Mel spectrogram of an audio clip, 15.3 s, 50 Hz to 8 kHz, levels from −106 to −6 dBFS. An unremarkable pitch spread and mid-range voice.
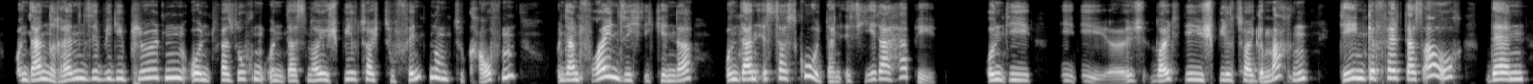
No: average, 4.5 semitones; high, 230 Hz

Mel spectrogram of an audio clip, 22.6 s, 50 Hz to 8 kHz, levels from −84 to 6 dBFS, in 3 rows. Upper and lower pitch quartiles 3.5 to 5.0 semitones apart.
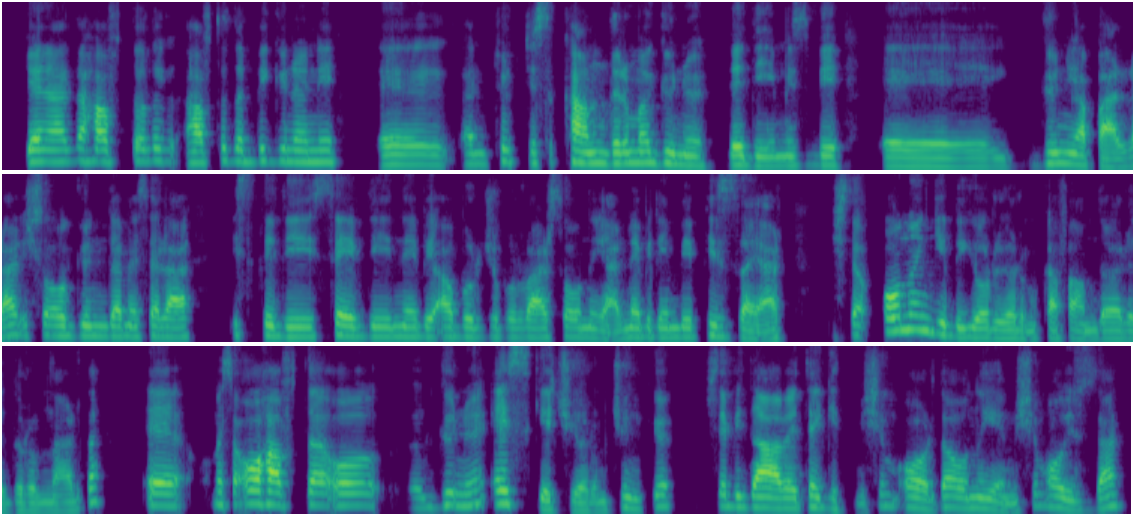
Yes: average, 4.7 semitones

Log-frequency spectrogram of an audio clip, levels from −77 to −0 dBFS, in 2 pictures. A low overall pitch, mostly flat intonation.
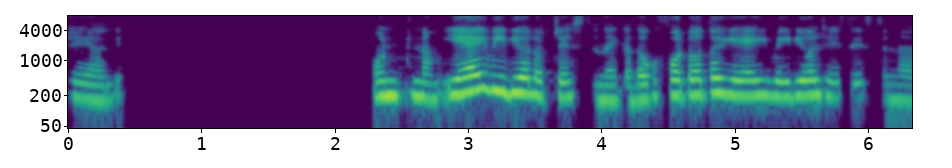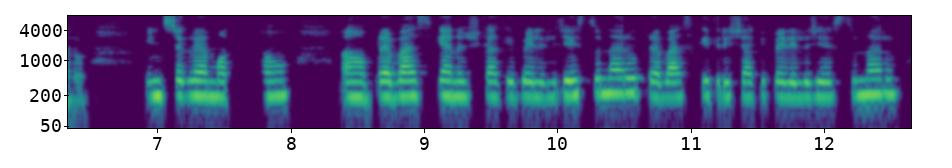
No: high, 195 Hz; narrow, 1.7 semitones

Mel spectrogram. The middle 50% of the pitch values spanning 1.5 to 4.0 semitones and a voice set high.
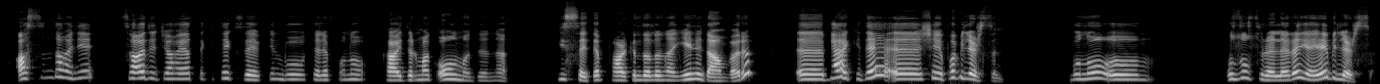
No: average, 4.5 semitones; high, 235 Hz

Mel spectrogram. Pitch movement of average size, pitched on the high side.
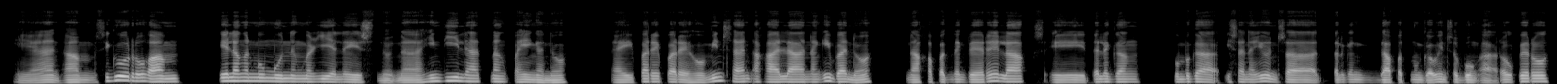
No: average, 4.1 semitones; low, 120 Hz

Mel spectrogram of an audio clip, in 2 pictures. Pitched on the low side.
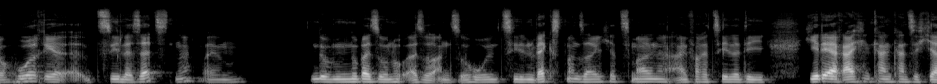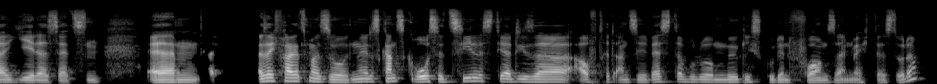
Yes: low, 120 Hz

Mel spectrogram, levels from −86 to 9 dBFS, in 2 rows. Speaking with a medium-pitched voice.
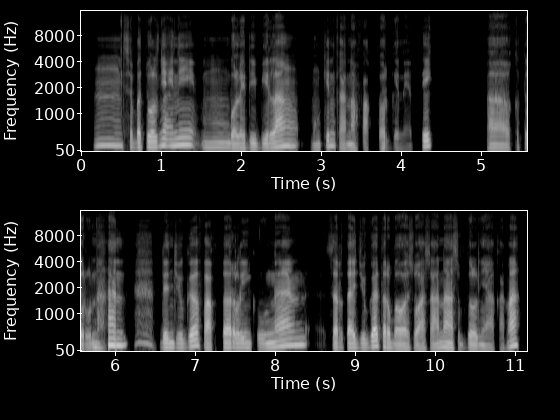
No: low, 120 Hz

